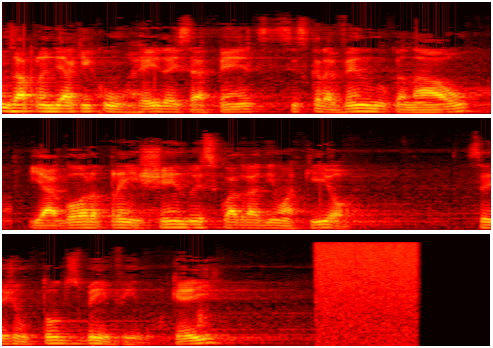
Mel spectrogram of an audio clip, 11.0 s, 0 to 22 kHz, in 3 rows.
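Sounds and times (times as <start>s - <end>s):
hissing white-noise static: 9.7s - 10.6s.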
